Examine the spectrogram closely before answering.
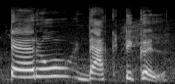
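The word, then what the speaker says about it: pterodactyl: आणि सगळ्यात भयानक म्हणजे टेरोडक्टिकल तो एक उडणारा डायनासोर आहे लहान मुलांच्या कार्टून मध्ये वगैरे असतो हा यांची स्पेलिंग ना पीने का सुरू होतीय जर बोलायचच नाहीय पी तर या पी च कामच काय तिकडे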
